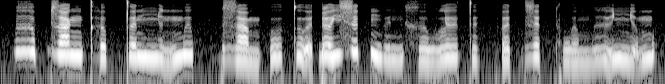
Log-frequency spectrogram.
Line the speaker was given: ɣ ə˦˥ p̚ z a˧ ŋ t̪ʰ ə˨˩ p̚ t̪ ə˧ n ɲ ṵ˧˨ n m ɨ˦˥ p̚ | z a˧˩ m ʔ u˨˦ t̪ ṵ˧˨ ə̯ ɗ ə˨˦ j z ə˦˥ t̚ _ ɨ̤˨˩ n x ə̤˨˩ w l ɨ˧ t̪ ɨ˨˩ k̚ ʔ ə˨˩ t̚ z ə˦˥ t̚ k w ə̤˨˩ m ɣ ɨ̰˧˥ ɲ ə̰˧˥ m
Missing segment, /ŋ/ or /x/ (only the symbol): ŋ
